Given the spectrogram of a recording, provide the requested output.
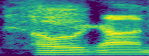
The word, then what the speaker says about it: Oregon: Oregon, yes, East Coasters always do that. Oregon. It's like a gun.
